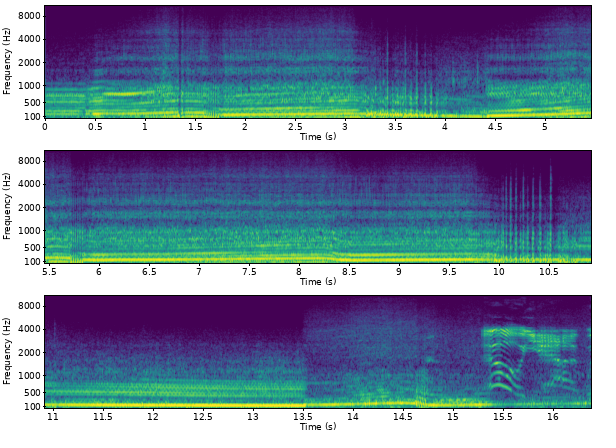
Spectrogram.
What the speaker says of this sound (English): Oh yeah, wheel spin, that's what I'm looking for. The turbocharger in this spools up pretty quickly.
